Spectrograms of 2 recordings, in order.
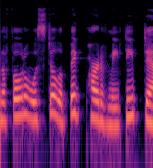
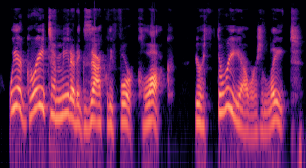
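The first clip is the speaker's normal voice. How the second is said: fuming Lenny; 7 dB louder than usual. A narrator's reading. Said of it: "Lenny was fuming and furious".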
